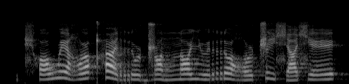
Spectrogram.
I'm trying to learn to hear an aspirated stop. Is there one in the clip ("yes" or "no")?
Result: yes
